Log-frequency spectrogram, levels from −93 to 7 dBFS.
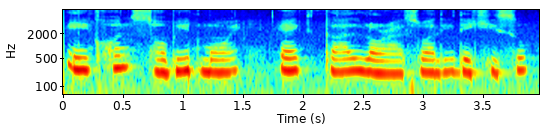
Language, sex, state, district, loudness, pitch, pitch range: Assamese, female, Assam, Kamrup Metropolitan, -15 LUFS, 235 Hz, 225-255 Hz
